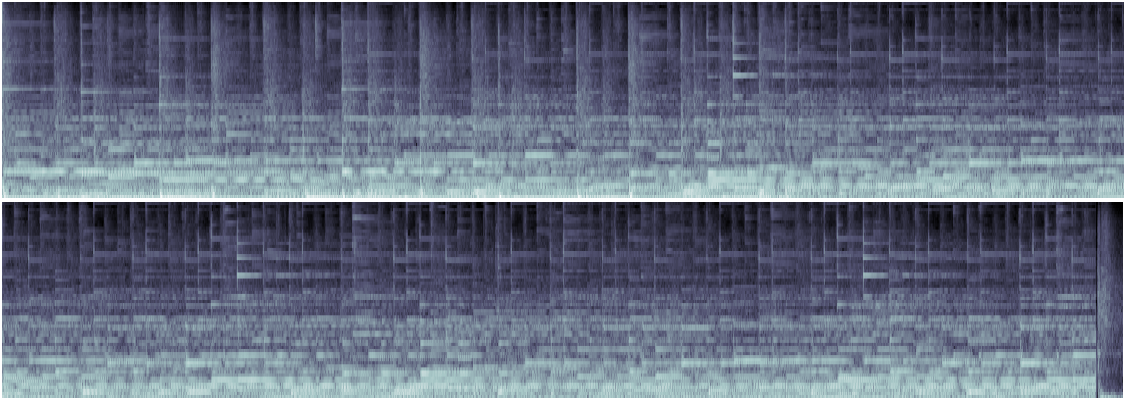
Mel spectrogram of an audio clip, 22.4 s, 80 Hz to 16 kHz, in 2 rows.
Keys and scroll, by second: 1.0 typing, 5.6 Return, 6.5-7.3 typing, 9.8-10.8 typing, 14.0 Return.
